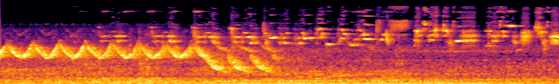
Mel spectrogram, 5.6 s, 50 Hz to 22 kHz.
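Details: Brown-backed solitaire, one of six caged birds, singing in the 2020 season: rapid wavering whistled notes, then a descending slurred run, with high chirps of other birds throughout.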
